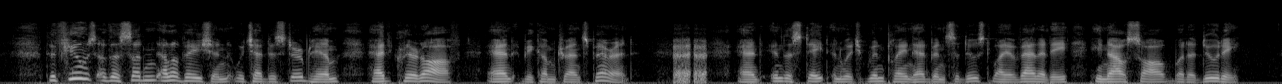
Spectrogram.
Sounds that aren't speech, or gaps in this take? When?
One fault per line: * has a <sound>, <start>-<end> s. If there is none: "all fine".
* has a laugh, 6.7-7.1 s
